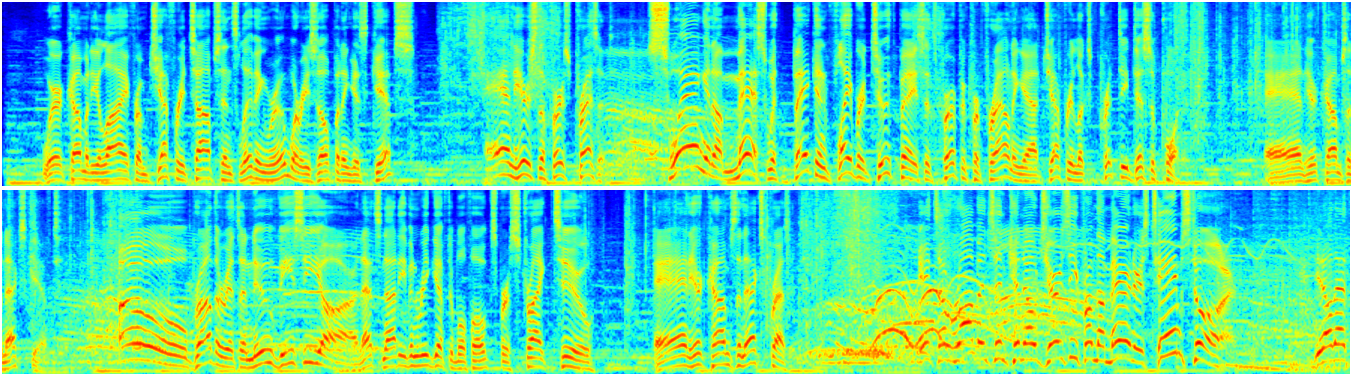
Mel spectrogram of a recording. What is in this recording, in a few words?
announcer; Seattle Mariners Gift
